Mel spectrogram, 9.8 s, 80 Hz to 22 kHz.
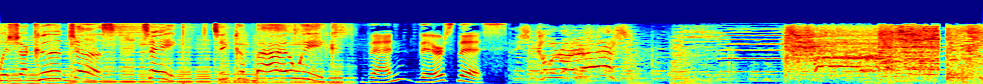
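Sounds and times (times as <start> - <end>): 
speech: 0.1 - 6.4
glass window pane shattering: 7.8 - 9.8.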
